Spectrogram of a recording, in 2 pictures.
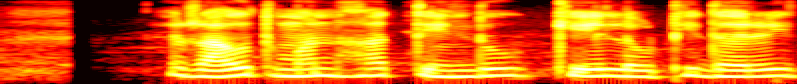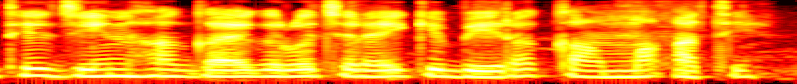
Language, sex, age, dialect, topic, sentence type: Chhattisgarhi, female, 18-24, Western/Budati/Khatahi, agriculture, statement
